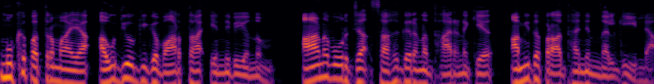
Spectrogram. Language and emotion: Malayalam, neutral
